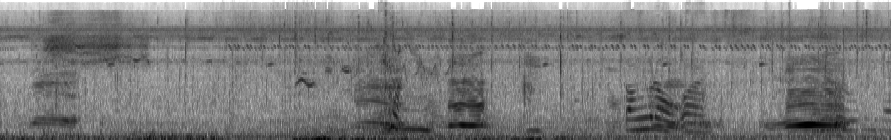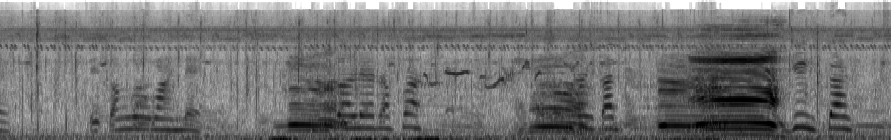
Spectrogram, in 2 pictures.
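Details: At dawn in misty countryside, a herd of cows being herded toward the farm area by a whistling, calling shepherd give long, rich, wavering nasal moos one after another over a steady high hiss, with faint voices.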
